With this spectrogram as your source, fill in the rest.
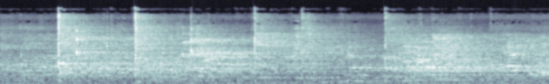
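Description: Badminton rackets smack a shuttlecock back and forth, echoing in a large hall.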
